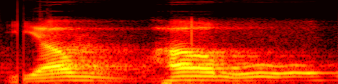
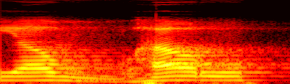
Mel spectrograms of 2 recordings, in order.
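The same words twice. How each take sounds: No difference in how they are said.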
